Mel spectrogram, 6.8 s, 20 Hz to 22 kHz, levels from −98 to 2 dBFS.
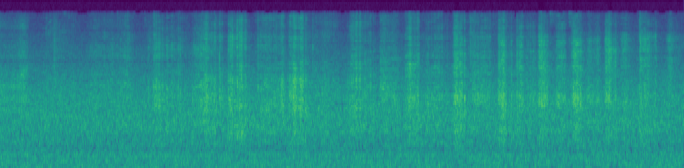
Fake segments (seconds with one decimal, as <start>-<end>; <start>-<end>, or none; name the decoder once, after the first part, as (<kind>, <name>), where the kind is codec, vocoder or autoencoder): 1.7-2.3 (vocoder, BigVGAN v2); 3.6-4.2; 5.6-6.8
